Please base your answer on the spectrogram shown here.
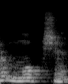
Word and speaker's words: moksha: Or the 4th ultimate goal of life is moksha, or the liberation. It's very interesting word in Sanskrit, moksha. Moksha, you see, there are 2 syllables, moha and ksha. Mo and ksha.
